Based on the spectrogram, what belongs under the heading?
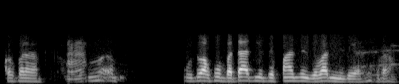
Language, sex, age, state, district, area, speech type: Urdu, male, 30-45, Bihar, Supaul, urban, conversation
